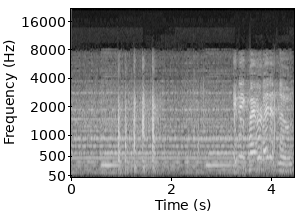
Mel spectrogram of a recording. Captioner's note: knocking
